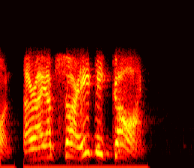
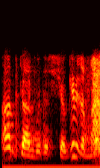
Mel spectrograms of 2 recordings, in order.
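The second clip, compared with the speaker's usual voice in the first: low mutter; 13 semitones lower, 7 dB quieter, much faster than usual. Acted. Host mutters, low and quiet.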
